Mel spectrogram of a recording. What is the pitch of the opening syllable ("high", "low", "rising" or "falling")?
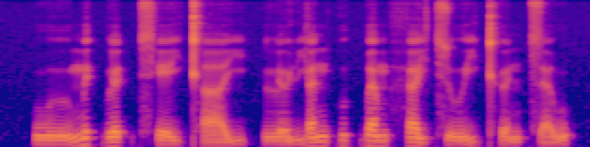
rising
